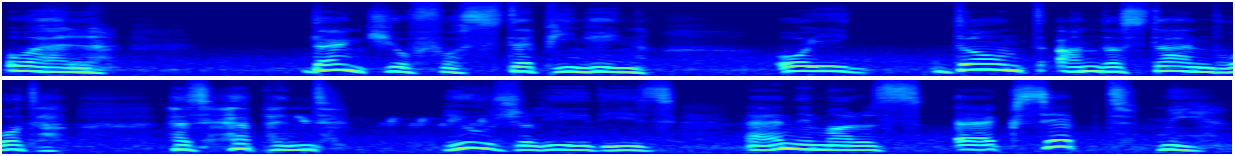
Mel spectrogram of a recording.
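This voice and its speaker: A woman's voice: fairly low pitch, slow pace, pauses often, a little mellow, a little hiss or hum. An actress playing a shaken, gracious lady in a video game. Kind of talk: video game cutscene acting.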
